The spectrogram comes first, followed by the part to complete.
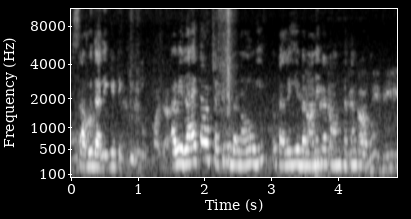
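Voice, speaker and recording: A hoarse woman in her thirties chatting through a home vlog, describing her chores step by step. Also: on the high side, a little fast, crowd noise. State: hoarse, voice going. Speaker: vlogger. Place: at home, indoors.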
